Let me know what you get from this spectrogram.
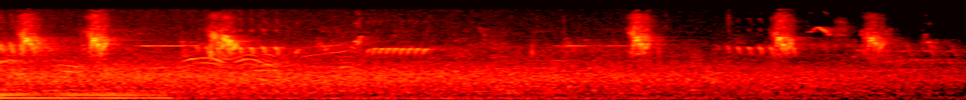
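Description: Birds chirping and trilling in short calls over a faint outdoor hiss, the whole fading out; a held low music chord dies away about a second in.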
